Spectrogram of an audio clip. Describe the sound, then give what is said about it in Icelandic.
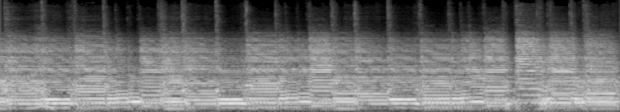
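A loud, distorted rock guitar riff from a track on an album plays continuously for several seconds, built from repeating chord stabs with a steady driving rhythm and no voices over it. “ef fólk hefur ekki heyrt blötuna og heyrði þið spila þetta, þá er alveg, hvað er þessi görar að hreina þessar blötum, þetta er algjör tutti.”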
